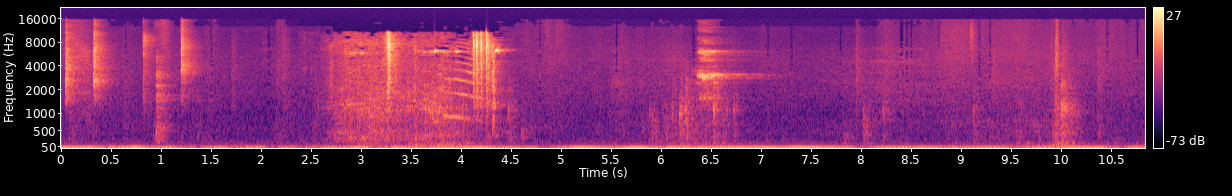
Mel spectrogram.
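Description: Elevator call button pressed with a few clicks, then the elevator arriving: a loud mechanical whir about three seconds in, with squeaks falling in pitch, a short high tone a couple of seconds later, and the doors sliding open near the end.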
